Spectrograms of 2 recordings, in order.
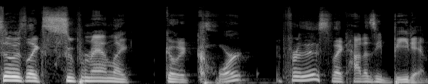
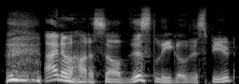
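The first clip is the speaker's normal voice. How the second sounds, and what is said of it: Superman character voice. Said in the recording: “my best Superman impersonation.”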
